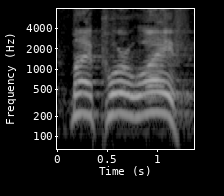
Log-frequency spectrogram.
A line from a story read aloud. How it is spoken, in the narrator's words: cried out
